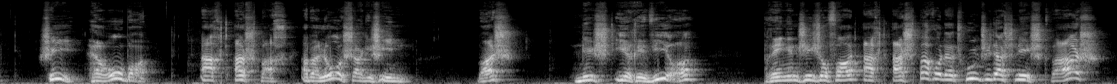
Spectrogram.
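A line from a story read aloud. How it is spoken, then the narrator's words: Booming thunderous shout. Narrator (German): Er ließ seine Stimme wie eine Artilleriesalve über das Gartenlokal hinweg dröhnen und donnerte irgendeinem erschrockenen Kellner an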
